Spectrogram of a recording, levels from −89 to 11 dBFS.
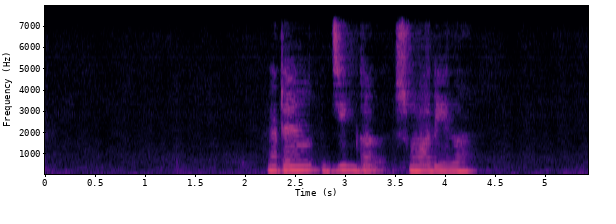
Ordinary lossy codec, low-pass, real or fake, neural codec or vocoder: none; 7.2 kHz; fake; codec, 44.1 kHz, 2.6 kbps, DAC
